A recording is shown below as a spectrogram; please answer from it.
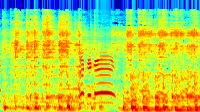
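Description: A large two-headed drum beaten in a steady rhythm amid the noise of a walking crowd. About one and a half seconds in, a voice gives one long shout that rises and falls.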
